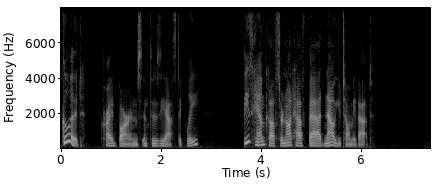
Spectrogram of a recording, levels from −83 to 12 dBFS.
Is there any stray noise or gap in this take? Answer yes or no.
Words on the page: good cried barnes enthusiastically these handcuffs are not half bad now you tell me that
no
